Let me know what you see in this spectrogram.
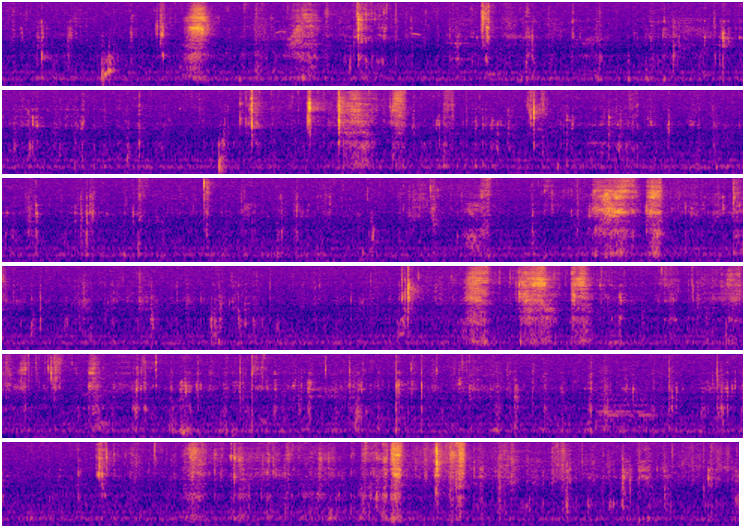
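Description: Close-miked chewing of braised pork belly wrapped in lettuce leaves: irregular wet smacks and bites with crisp crunches of the lettuce, in small clusters, over a steady low hum.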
